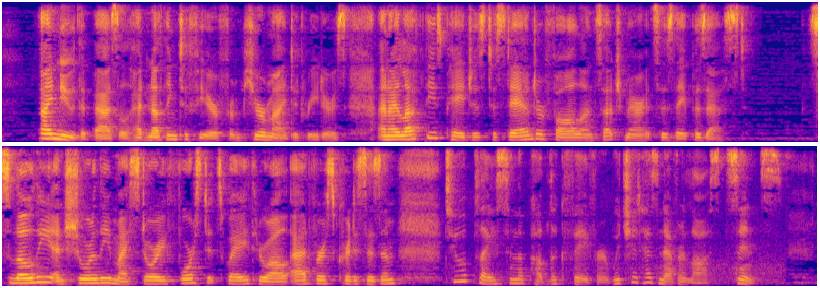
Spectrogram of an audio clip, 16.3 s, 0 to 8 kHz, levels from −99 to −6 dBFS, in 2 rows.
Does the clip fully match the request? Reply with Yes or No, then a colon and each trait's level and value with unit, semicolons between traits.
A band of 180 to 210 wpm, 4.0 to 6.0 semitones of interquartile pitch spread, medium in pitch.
Yes: average, 190 wpm; average, 5.3 semitones; medium, 180 Hz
